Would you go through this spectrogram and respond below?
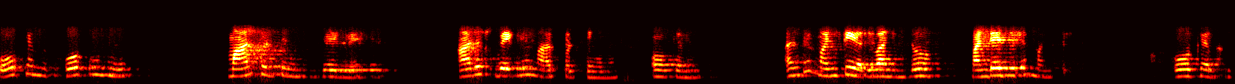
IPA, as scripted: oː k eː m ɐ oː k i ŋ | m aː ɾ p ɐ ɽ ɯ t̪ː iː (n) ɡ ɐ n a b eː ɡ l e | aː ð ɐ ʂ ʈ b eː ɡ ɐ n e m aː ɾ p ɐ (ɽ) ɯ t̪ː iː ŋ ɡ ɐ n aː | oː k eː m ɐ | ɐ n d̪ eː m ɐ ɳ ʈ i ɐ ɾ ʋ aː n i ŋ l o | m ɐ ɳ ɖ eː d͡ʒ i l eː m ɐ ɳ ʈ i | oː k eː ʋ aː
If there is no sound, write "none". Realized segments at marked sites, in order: ŋ, ɽ

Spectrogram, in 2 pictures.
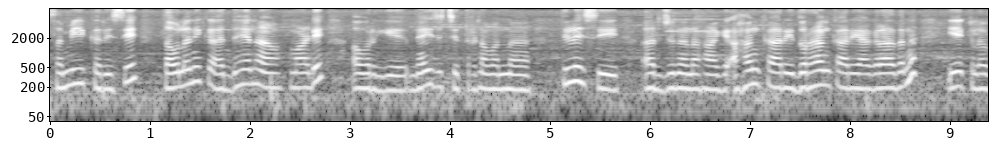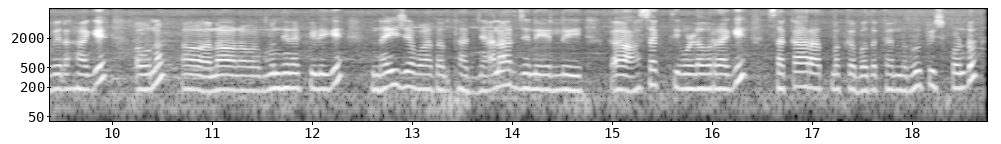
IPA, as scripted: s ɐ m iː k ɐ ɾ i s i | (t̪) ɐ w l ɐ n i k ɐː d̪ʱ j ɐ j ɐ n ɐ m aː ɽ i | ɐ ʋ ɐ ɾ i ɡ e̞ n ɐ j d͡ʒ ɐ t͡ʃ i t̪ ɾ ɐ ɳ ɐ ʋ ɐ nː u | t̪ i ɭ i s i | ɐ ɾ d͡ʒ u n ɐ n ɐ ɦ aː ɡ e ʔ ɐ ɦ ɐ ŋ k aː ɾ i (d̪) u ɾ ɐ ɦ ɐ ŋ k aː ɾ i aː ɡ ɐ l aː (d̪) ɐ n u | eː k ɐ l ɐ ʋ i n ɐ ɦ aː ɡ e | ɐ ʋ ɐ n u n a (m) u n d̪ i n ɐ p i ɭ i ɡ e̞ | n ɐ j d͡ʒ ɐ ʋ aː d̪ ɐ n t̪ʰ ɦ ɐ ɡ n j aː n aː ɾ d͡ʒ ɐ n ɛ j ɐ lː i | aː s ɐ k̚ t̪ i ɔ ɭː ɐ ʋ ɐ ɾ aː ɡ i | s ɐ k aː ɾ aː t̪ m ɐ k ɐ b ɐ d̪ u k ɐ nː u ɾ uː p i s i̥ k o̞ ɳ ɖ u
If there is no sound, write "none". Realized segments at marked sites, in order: t̪, d̪, d̪, m

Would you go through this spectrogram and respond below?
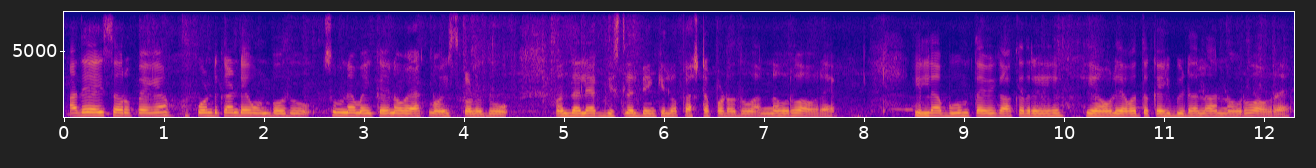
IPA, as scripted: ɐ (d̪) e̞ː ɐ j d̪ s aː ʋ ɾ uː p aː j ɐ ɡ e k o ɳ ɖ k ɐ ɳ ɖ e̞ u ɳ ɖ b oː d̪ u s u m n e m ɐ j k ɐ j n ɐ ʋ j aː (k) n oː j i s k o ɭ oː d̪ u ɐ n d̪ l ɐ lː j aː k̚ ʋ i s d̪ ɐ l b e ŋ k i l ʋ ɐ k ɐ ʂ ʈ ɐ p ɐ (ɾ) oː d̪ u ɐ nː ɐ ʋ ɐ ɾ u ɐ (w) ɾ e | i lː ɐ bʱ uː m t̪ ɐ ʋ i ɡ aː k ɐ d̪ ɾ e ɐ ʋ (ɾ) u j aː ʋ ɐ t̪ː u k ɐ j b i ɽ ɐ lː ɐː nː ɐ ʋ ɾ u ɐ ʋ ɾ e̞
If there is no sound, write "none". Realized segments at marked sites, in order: d̪, k, ɽ, ʋ, ɭ

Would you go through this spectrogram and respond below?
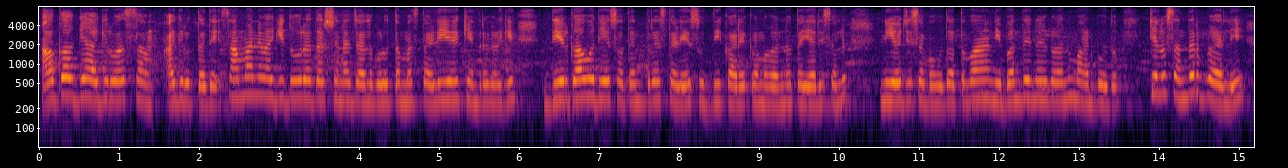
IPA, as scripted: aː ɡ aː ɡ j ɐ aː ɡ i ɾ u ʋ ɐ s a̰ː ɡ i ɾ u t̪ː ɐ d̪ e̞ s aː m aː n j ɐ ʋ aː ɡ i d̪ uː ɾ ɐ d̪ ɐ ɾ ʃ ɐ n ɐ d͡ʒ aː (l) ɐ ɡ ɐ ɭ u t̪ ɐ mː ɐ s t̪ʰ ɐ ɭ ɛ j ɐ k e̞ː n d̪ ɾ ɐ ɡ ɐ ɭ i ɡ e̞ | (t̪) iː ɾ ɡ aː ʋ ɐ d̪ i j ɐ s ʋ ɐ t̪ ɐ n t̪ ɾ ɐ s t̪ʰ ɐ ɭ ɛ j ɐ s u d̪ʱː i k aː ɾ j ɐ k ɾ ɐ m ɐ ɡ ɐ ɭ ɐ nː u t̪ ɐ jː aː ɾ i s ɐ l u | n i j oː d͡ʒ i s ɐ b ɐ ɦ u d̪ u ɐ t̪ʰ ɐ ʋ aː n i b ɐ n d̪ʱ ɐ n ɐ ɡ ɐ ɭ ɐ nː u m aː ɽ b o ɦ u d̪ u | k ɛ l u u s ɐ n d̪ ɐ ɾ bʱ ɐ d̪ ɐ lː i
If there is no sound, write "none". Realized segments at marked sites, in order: l, d̪

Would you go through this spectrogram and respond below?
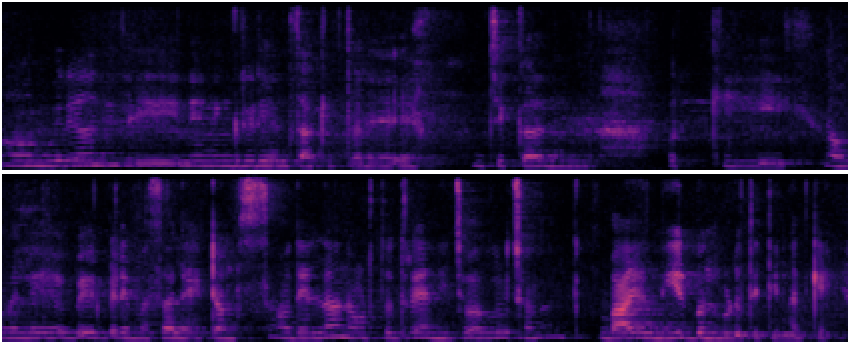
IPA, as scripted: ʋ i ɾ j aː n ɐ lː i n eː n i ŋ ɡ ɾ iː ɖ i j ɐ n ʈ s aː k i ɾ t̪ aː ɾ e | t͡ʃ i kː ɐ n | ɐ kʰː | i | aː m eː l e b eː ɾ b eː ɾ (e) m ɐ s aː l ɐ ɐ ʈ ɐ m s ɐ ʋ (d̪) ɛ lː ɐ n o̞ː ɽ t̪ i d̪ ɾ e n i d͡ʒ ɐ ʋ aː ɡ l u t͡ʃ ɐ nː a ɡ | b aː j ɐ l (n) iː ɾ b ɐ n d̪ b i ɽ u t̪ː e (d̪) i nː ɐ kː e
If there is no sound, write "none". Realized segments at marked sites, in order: e, d̪, n, t̪

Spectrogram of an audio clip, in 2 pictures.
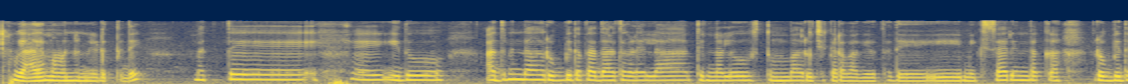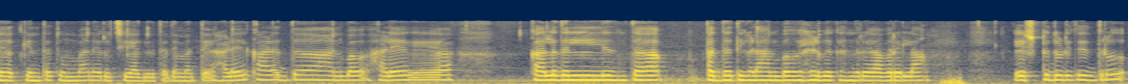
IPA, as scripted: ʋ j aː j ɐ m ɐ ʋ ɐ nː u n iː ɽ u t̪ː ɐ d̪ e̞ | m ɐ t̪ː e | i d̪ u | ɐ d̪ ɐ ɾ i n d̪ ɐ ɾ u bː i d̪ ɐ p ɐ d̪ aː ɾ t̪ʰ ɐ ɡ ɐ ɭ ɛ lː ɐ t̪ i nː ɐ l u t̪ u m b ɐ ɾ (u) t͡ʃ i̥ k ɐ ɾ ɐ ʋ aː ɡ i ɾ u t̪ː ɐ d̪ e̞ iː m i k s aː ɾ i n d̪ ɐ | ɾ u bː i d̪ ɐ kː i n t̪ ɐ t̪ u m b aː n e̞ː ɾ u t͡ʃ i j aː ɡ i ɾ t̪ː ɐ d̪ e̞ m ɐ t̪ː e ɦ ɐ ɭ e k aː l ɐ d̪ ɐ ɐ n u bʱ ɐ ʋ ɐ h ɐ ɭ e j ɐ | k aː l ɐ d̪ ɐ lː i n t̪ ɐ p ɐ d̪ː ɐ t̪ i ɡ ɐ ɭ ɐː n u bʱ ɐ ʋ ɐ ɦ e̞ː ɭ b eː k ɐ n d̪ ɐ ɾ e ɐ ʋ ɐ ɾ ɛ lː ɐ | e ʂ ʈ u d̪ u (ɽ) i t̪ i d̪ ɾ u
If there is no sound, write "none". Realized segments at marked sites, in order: u, ɽ

